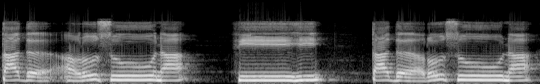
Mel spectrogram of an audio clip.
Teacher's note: اگر آپ پڑھیں گے تدرسون تو یہ غلط طریقہ ہے، ہم نے اس دال میں باؤنس پیدا کرنا ہے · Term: قلقلہ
